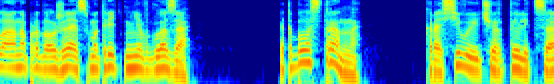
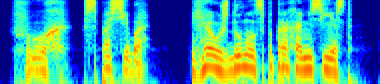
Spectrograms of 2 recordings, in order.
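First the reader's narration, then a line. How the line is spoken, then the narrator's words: Relieved exhale. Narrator (Russian): выдохнул Шишаков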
